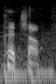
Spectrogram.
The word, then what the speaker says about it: kê-tsiap: I pronounce it "ketchoop", but the original Asian name was "kê-tsiap" As in "catch up" Ketchup/catsup is ready We've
